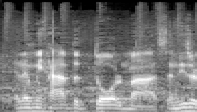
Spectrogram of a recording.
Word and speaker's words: dolma: And then we have the dolmas, and these are called dolomos, or how do you say them?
